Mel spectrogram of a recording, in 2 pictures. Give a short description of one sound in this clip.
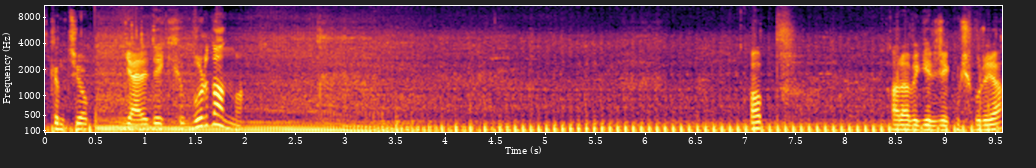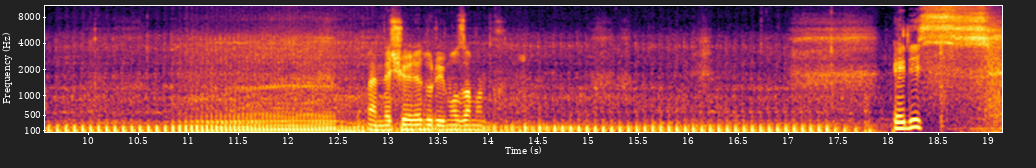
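A motorcycle engine rumbles steadily up close, then cuts out.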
